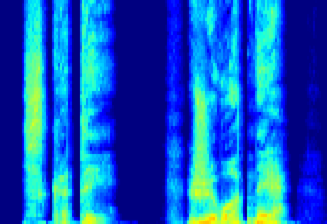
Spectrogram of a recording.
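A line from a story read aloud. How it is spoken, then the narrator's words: Hoarse rasp. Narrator (Russian): прохрипел Радзил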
